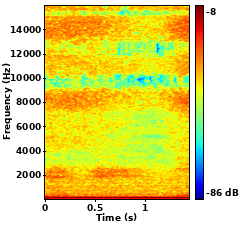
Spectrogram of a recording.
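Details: Honda Civic with air ride suspension: steady, even hiss with a low hum underneath as air escapes after it is pumped up hard; a noticeable air leak.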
